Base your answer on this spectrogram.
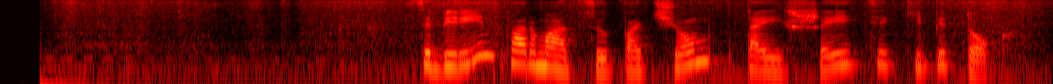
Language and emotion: Russian, neutral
